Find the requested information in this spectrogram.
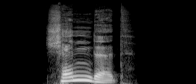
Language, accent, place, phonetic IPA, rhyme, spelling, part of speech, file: German, Germany, Berlin, [ˈʃɛndət], -ɛndət, schändet, verb, De-schändet.ogg
- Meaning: inflection of schänden: 1. third-person singular present 2. second-person plural present 3. plural imperative 4. second-person plural subjunctive I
